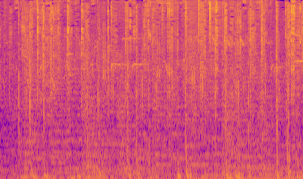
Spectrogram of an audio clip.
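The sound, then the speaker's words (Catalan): Hoofbeats of a horse galloping through a forest, a steady rhythmic pounding that continues through the whole clip over a dense, constant background. “En Bernat galopa pel bosc sobre un cavall negre”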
